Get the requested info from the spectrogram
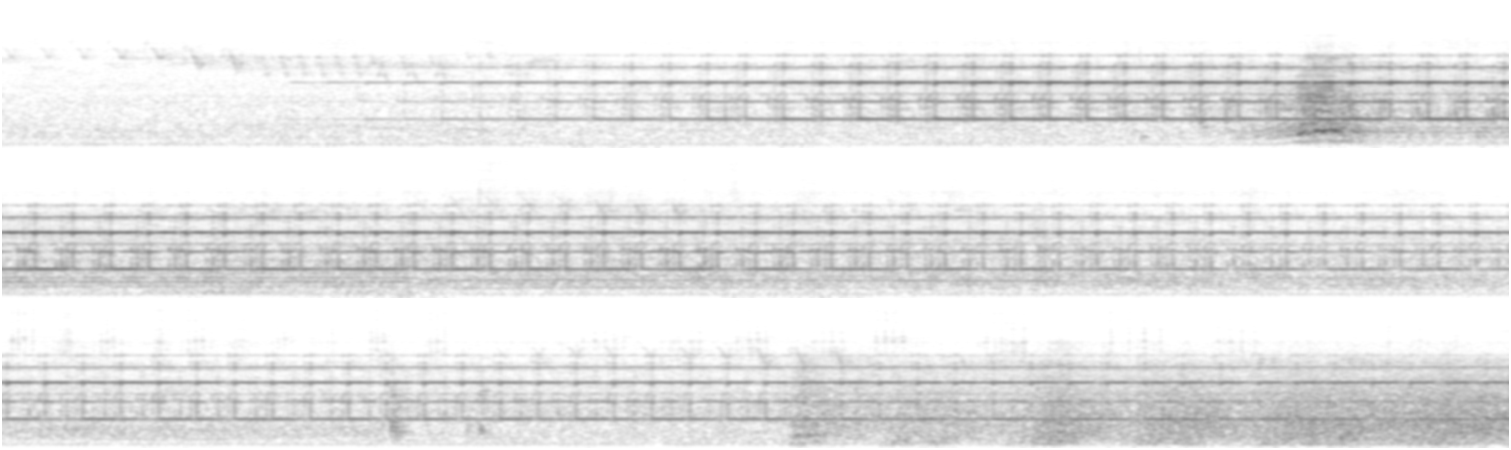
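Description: Level crossing warning bells start about two seconds in and grow louder over the next couple of seconds into a rapid, steady ringing. They keep ringing as the barriers come down, warning of an approaching train.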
